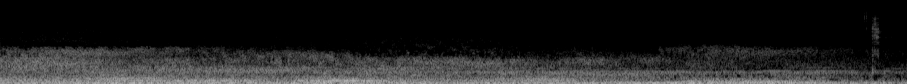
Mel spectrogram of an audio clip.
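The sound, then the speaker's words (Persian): A continuous dark, droning rumble of eerie space-like sound, dense low tones with a hollow wash above, steady and loud throughout with no voices, ending in a brief faint click. It is music made from the waves of a galaxy. “شاید کسی با این موسیقی این کهکشان را آفریده باشه و صدای ساز خودش رو در این کهکشان ضبط کرده شاید اون همون اندازه تاریک و دهشتبار بوده که این موسیقی هست”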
